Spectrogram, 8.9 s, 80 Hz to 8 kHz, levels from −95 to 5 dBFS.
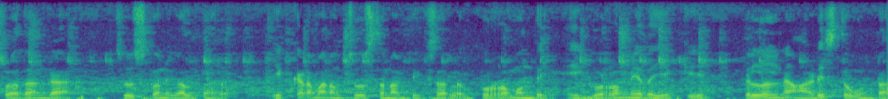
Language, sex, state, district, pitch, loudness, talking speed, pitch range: Telugu, male, Andhra Pradesh, Manyam, 105 Hz, -17 LUFS, 115 wpm, 95-110 Hz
